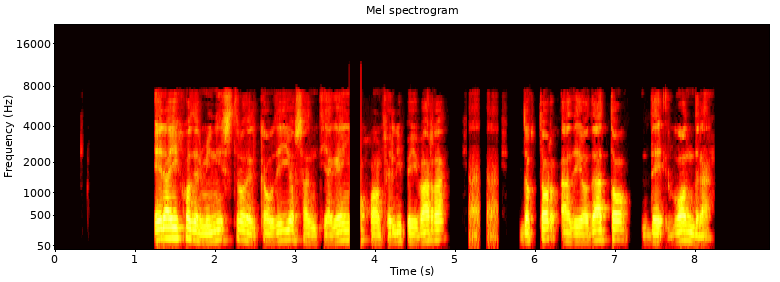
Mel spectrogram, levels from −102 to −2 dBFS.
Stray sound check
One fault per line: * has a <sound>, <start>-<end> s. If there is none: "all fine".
* has a dropout, 3.7-3.8 s
* has a laugh, 5.2-5.5 s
